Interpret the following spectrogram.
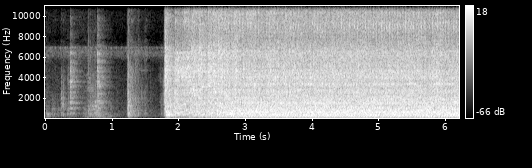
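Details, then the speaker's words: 7-year-old MTD Murray riding mower, fuel of unknown age with slight rust inside: catches after a few weak tries, then settles into a steady, even buzzing run with no stumbles; normal running. "that's good seems like everything wants to work so that's good"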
